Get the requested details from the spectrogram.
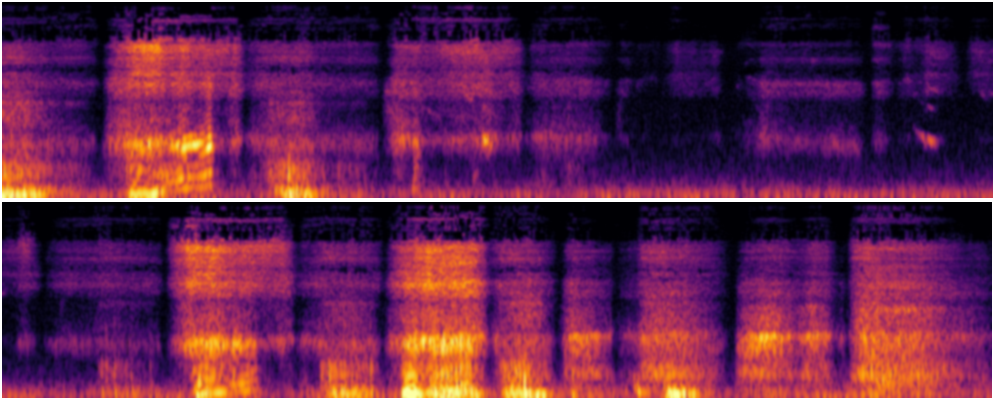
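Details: An adult with sleep apnea during a real, unplanned daytime nap: loud rattling snores stop for an apnea pause of several seconds of near silence, then resume with heavy, snorting breaths.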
